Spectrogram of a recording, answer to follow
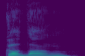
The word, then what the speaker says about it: Godin: Which obviously you have to pronounce the proper French way of Godin.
